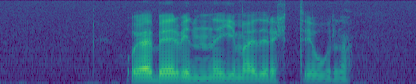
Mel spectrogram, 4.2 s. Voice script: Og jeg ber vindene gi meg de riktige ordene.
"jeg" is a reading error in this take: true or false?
false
